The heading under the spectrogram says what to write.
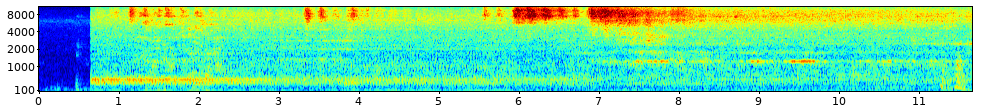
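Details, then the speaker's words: Sawmill band saw cutting a log, feed speed being raised step by step. Steady mid-pitched singing tone from the blade, not yet reaching the clean E-flat note heard at optimum speed. Feed rate still slightly below optimum, with less sawdust than earlier cuts. "And I'm still not hitting, I'm definitely still not hitting the optimum speed. I'm not hearing that note, but it's just a few clicks away."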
